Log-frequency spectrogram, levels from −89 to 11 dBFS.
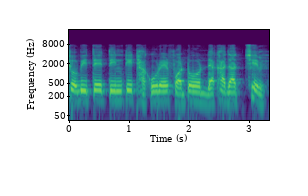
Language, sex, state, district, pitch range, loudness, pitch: Bengali, male, West Bengal, Alipurduar, 135-150 Hz, -13 LUFS, 145 Hz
